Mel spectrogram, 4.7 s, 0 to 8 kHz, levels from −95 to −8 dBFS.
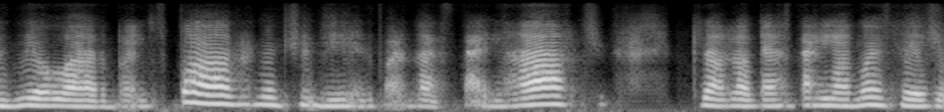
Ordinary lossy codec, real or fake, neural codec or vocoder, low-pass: none; fake; codec, 16 kHz, 0.5 kbps, FreqCodec, smaller model; 7.2 kHz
